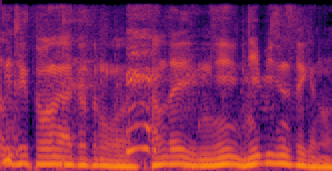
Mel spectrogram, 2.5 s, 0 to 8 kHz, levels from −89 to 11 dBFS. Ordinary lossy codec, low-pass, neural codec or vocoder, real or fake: none; 7.2 kHz; none; real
